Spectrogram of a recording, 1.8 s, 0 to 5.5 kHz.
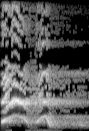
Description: town muffled cry; ambient; creatures; source engine; hl2; video games

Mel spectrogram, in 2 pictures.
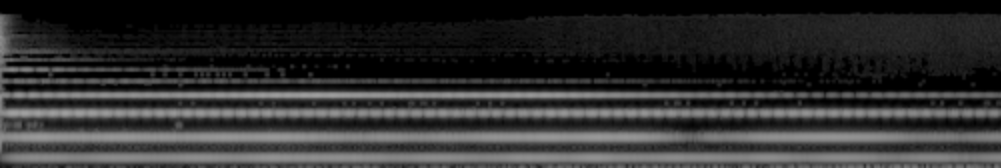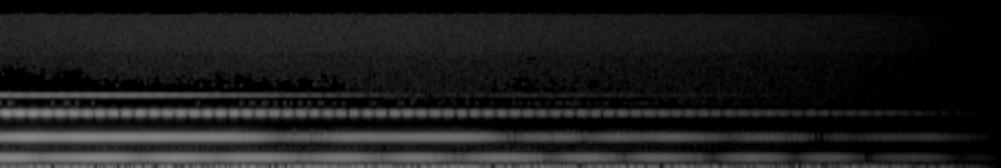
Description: zen prayer bowl; Source Engine; tf; japan fundraiser

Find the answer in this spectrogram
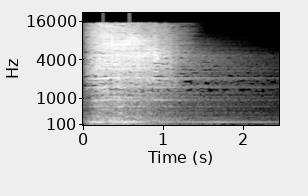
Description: dropper iris open; Source Engine; Portal 2

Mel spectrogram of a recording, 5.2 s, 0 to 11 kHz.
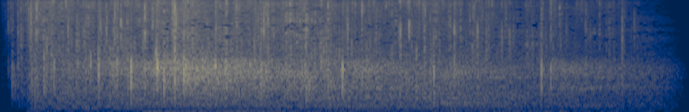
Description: debris random; ambient; Left 4 Dead 2; Source Engine; random amb sfx

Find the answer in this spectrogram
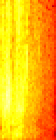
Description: paint, footsteps

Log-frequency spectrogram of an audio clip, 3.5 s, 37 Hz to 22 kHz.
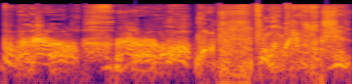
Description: shoved long, npc infected; Left 4 Dead 2; Source Engine

